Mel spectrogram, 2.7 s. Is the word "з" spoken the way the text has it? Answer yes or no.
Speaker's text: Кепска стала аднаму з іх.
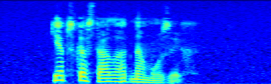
yes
